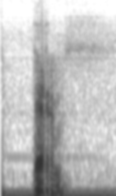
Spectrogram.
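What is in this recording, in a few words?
"berm", Dutch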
